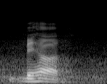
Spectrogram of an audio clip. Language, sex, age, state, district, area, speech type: Punjabi, male, 45-60, Punjab, Mansa, rural, spontaneous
